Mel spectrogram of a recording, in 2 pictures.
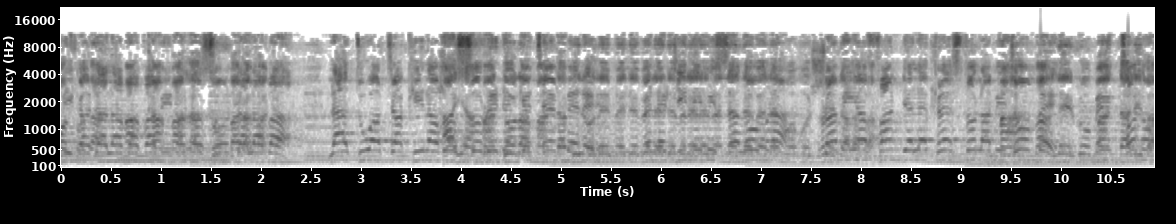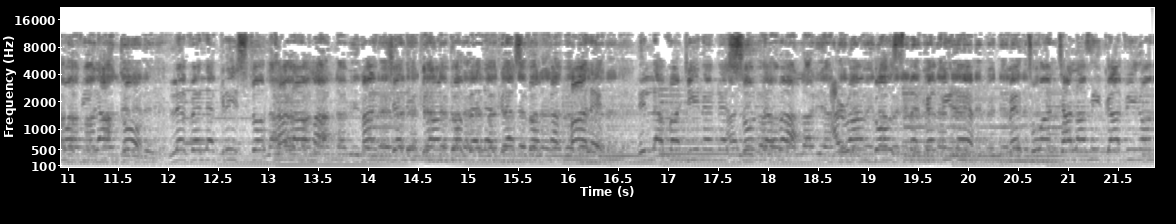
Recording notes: Preached at the New Year's Eve Service, First Love Church.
